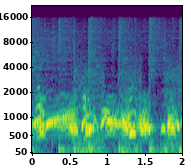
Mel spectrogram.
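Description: A team of harnessed sled dogs barking, yipping and howling all at once in an unbroken, overlapping chorus. This is the excited din of a team hooked up to a tied-off sled, eager to run.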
